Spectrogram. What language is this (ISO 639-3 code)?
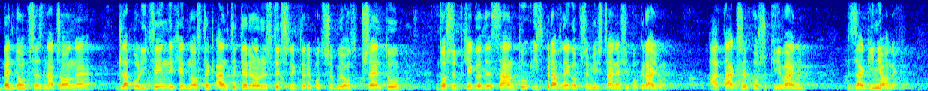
pol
